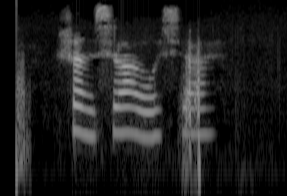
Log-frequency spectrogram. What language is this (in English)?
Chinese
